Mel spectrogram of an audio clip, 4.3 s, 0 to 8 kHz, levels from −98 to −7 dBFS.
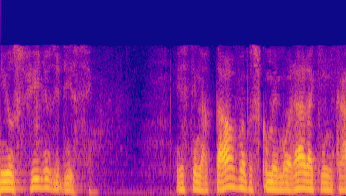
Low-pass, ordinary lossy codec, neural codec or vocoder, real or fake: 7.2 kHz; AAC, 16 kbps; none; real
